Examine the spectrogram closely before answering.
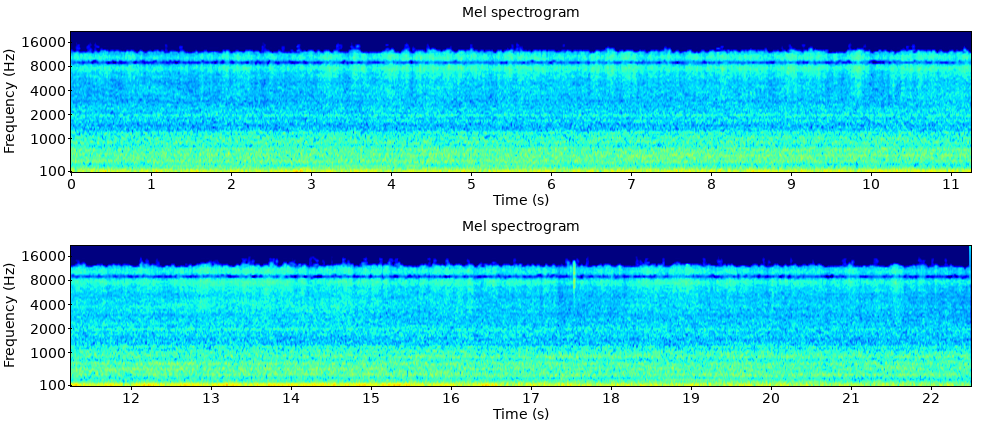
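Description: Windscreen wipers sweep across the glass.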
